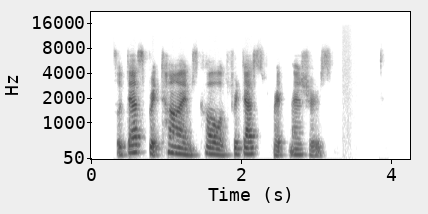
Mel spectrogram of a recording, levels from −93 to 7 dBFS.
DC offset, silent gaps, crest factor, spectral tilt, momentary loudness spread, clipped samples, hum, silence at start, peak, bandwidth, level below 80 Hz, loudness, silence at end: under 0.1%; none; 22 dB; -5 dB/octave; 12 LU; under 0.1%; none; 0.35 s; -8 dBFS; 8.8 kHz; -74 dBFS; -27 LUFS; 1.1 s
